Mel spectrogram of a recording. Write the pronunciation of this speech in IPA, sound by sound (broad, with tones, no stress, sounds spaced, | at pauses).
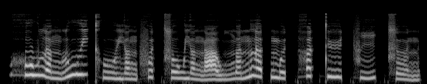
h o˥ w l ɐ˨ ŋ l uː˥ j kʰ uː˨˩ j ɐ˨˩ ŋ f ɵ˧ t̚ s o˧ w j ɐ˨˩ ŋ aː˨˩ w ŋ ɐ˨˥ n l ɐ˧ t̚ m ɵ˨˥ t̚ h ɐ˥ t̚ t̪ yː˧ t̚ f iː˨˥ k̚ s ɵ˨˩ n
